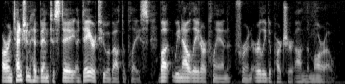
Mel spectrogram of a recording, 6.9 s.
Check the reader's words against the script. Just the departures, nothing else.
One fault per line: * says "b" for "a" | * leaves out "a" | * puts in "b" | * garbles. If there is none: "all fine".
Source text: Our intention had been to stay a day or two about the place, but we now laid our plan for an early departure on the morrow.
all fine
